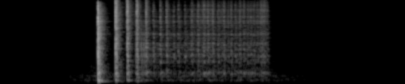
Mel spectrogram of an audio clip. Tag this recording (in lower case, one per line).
coin (dropping)
home sounds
